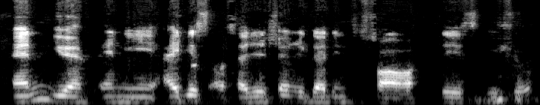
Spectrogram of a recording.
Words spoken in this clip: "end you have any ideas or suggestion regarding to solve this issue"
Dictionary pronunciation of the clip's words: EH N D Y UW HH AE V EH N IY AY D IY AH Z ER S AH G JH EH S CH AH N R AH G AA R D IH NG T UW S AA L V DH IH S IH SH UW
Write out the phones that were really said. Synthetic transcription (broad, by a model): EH N Y UW HH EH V EH N IY AY D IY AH S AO S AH JH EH S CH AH N R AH G AA D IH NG T UW S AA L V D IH S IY SH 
